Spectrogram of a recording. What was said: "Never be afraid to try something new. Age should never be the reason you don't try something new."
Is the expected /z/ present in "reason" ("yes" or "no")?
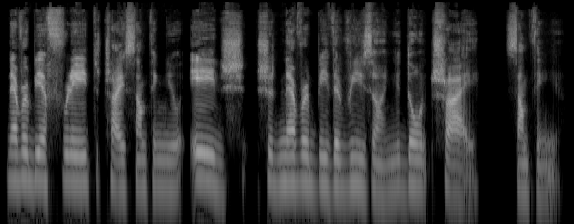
yes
